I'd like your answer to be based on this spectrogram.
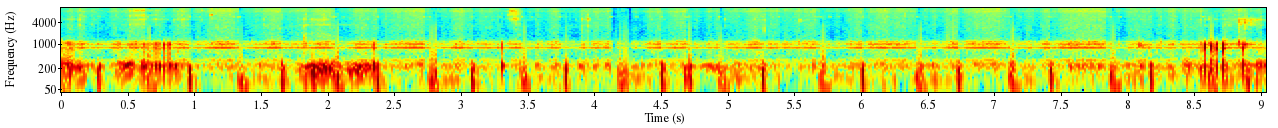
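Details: Own heartbeat recorded through a stethoscope for relaxation, sometimes holding breath or trying to raise the rate, with a loudly digesting stomach after lunch: soft regular thumps under steady hum and some stomach rumbling; normal heart sounds.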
